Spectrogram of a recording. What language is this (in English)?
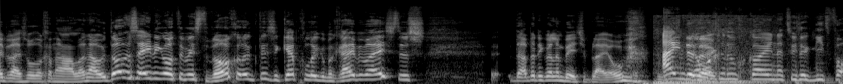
Dutch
